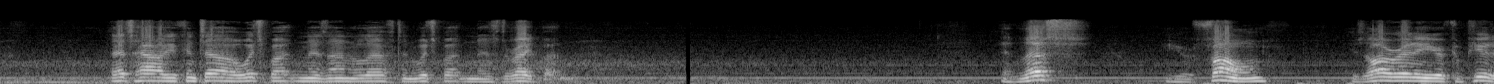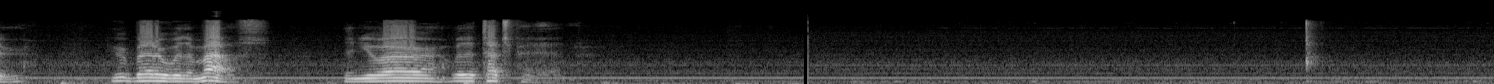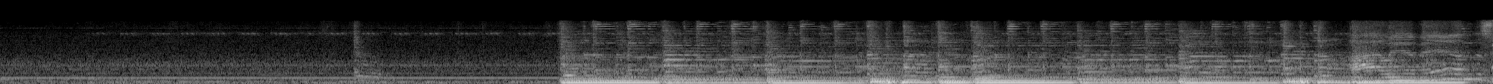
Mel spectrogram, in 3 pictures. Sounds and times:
Speech: 1.1s - 5.8s, 10.0s - 11.0s, 11.6s - 12.8s, 13.5s - 15.3s, 16.0s - 17.7s, 18.4s - 20.7s.

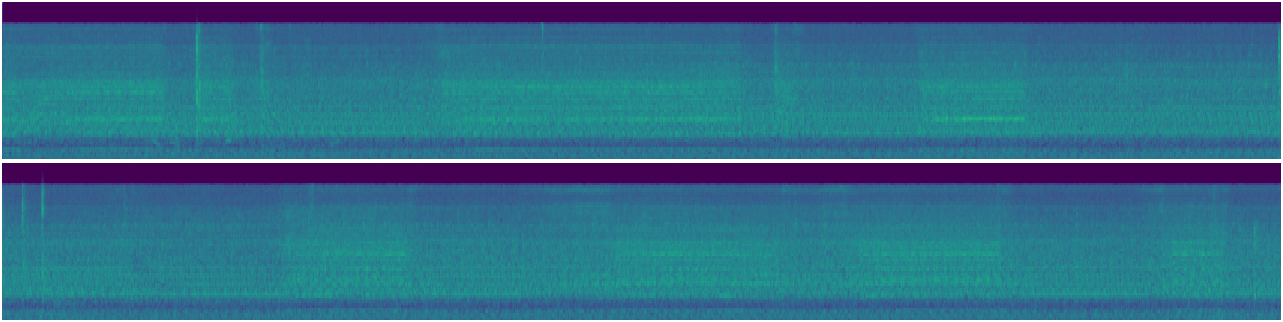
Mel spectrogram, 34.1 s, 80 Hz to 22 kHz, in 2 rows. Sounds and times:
Truck: 0.0s - 34.1s.

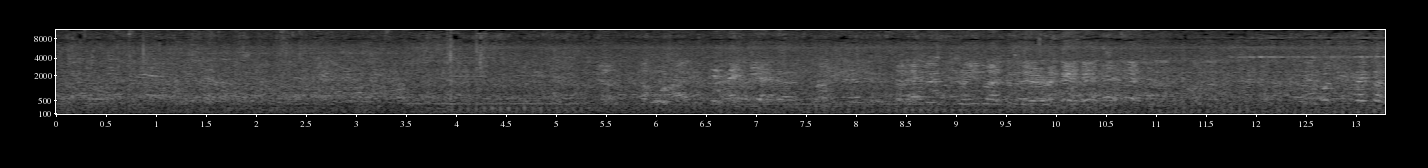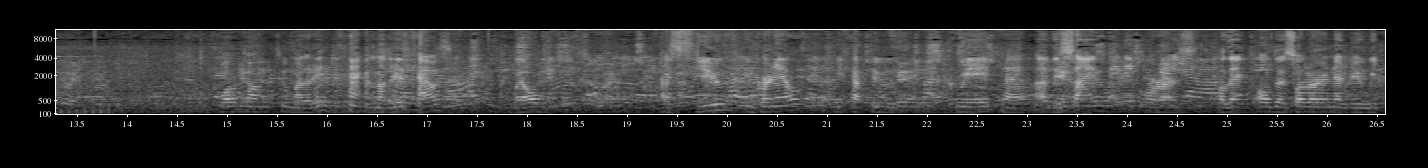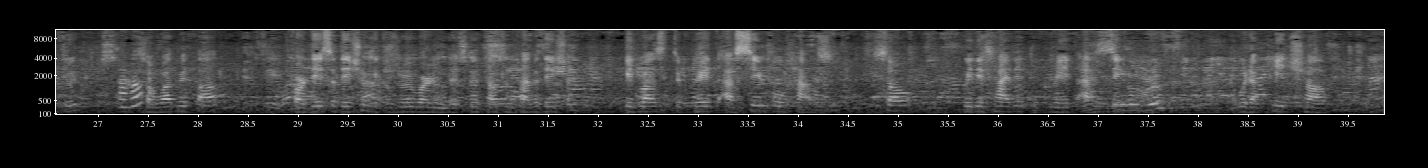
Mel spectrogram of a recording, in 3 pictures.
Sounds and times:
Inside, public space: 0.0s - 39.8s
Speech: 12.3s - 39.8s.

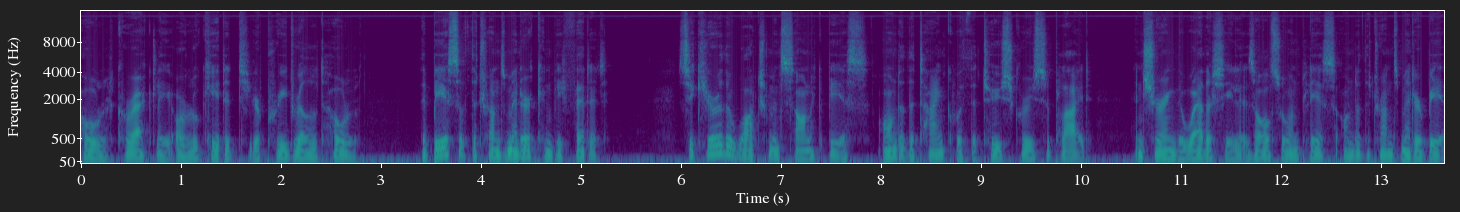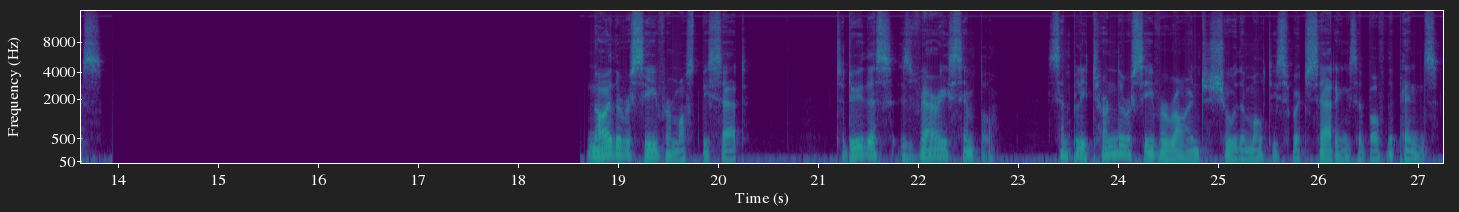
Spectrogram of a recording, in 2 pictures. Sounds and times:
Speech: 0.0s - 2.8s, 3.4s - 5.3s, 6.0s - 14.0s, 18.7s - 20.4s, 21.2s - 27.2s.

